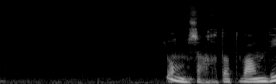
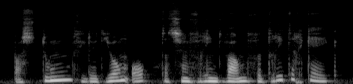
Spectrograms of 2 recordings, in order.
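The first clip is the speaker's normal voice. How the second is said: plain reading voice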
